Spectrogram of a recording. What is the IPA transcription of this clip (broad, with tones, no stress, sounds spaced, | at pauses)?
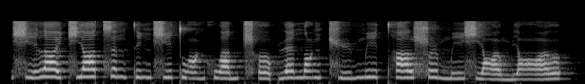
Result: ɕ i˧˥ l a˥˩ ɪ̯ t͡ɕ j ä˥ t͡s ə˥˧ n t̪ i˥˩ ŋ ɕ i˥ t̪ w ɑ˧˥ ŋ x w a˧˥ n ʈ͡ʂʰ ɤ˨˩ p ɥ ɛ˥ n ɑ˥ ŋ t͡ɕ y˧˥ m i˥˩ t̪ʰ ä˥ ʂ ɻ̩˥˩ m i˧˥ ɕ j ɑ˨˩ ʊ̯ m j ɑ˧˥ ʊ̯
